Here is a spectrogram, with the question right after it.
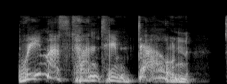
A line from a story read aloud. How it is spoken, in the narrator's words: snarled Pulley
